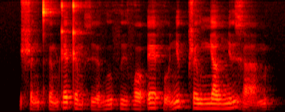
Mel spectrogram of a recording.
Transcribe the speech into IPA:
ʂ ə˨˩˨ ŋ t̪ʰ ə˨˩˨ m ʈ ɛ˧˥ ʈ ə˧ m x ɨ˨˩ ə̯ v u˧˥ f ɨ˨˩ v ɔ˨˩ ʔ ɛ˧ f o˨˩˨ n ɨ˦˥ p̚ ʂ ə˧ w ɲ a˧ w n ɨ˧˥ ɣ a˨˩˨ m

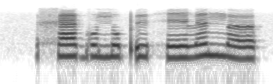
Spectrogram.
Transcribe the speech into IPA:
x æ ɡ o n o pʼ y h e l ɛ ŋ œ

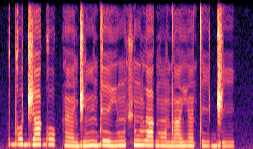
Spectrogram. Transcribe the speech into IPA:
d ɔ˦ d͡ʒ a˦ ɡ ɔ˦˨ k ɛ̃˨ d͡ʒ ĩ˨˦ d e˦˨ j ũ˧ ʃ ũ˦ l a˦ ɡ ɔ̃˧ d ã˧ j ɛ̃˧ t i˧ d͡ʒ i˧

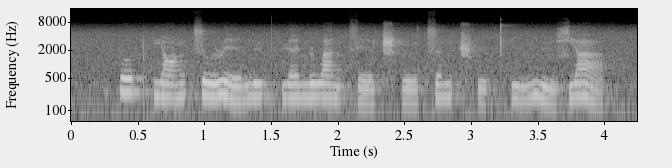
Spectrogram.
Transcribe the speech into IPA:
p ɤ˥ pʰ j ɑ˧˥ ŋ t͡s ɹ̩˧˥ ɻ e˧˥ ɪ̯ n̪ y˥˩ pʰ ɥ ɛ˥ n ɻ w a˥˩ n t͡s e˧˥ ɪ̯ ʈ͡ʂʰ ɻ̩˧˥ t͡s ə˥ n ʈ͡ʂʰ u˨˩ t̪ʰ i˧˥ ŋ n̪ y˨˩ ɕ j ä˥˩

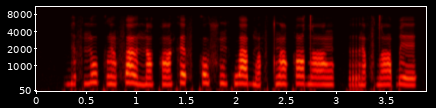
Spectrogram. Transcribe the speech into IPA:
ɡ e˨ f n o˦˨ k l ə̃˨ f a˦˨ ə̯ n ɐ̃˨ qʷ ã˨˦ k ɛ˦ f k ɔ˦ sʷ ə̃˦˨ k w a˦ b ɐ̃˨ f tʷ ã˦ ə̯ qʷ ɛ˦ dˤ õ˦ | r ə̃˨ f dˤ õ˨ ə̯ ɓ e˨

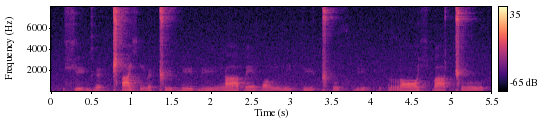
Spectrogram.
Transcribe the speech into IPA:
ɕ y ɡʱ ø ǁʰ a ç m ø ǁ y ɦ y ɓ yː ŋ a ɓ e v ɔ ŋ m i k y ǁʰ u xʷ ɓ y kʷ | r ɔː ç ɓ a ǁ u

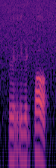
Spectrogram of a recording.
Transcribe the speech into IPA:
ɪ r iː ɖ p ʌ

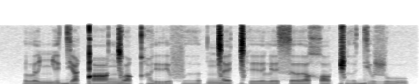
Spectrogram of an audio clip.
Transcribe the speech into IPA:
l ə ɲ ɪ dʲ ɑ ǃ ɑː ŋ͡ǀ ʊ qʰ ə̤ rʲ ə f ə̤ | ŋ͡ǀ ɛ ǀʰ ɪː l ɪ s əː χ ɔ ǁ ə̤ dʲ u ɮ u

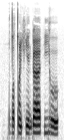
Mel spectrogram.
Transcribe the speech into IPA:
dˤ ɪ tˤ ẽ ç ẽ ɠ a | j o

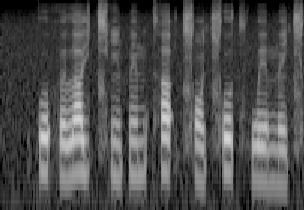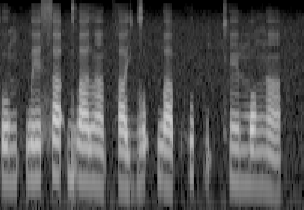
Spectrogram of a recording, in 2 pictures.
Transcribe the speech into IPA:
k o˧ h ə˨˩ l a˥˧ j t͡ɕʰ ĩ˨˩ p ẽ˧ m kʰ a˦ ʔ t͡ɕʰ ɔ̃˨˩ t͡ɕʰ o˦ t͡sʰ w e˨˩ m ẽ˨˩ t͡ɕʰ o˧ ŋ h w e˦ s a˦ ʔ ɡ w a˧ l ã˨˩ t̪ʰ a˨˩ j ɡ o˦ ʔ p w a˨˩ pʰ u˦ p̚ i˦ ʔ kʰ ẽ˧ m ɔ˧ ŋ ã˨˩

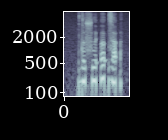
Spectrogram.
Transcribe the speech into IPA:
dˤ o sʷ ɛ ʔ ʌ ʔ z a ʔ

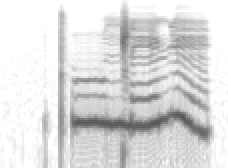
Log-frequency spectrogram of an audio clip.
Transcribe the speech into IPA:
tʼ uː ŋ͡ǁ ẽ ɖ ẽ

